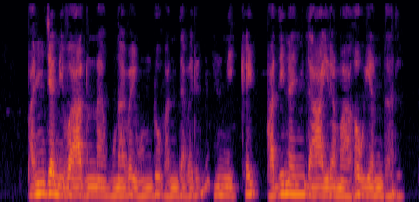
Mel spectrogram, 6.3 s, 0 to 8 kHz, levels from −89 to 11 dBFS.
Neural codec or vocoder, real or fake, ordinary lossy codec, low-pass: none; real; AAC, 48 kbps; 7.2 kHz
